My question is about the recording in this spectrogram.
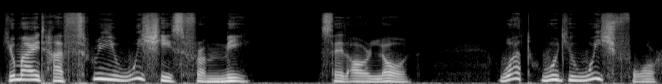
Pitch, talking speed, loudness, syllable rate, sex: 175 Hz, 145 wpm, -17 LUFS, 3.4 syllables/s, male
